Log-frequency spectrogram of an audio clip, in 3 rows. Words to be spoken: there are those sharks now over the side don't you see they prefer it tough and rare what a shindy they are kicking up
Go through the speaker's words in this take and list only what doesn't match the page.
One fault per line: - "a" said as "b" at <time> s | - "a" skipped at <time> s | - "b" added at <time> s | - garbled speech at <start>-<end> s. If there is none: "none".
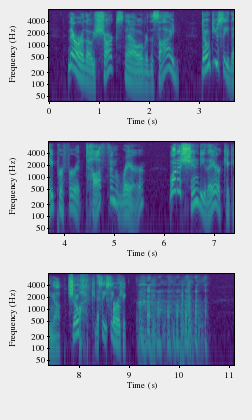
- garbled speech at 7.8-9.0 s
